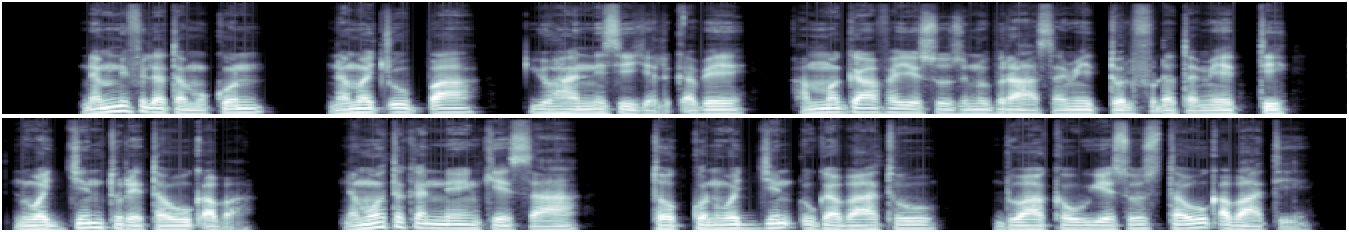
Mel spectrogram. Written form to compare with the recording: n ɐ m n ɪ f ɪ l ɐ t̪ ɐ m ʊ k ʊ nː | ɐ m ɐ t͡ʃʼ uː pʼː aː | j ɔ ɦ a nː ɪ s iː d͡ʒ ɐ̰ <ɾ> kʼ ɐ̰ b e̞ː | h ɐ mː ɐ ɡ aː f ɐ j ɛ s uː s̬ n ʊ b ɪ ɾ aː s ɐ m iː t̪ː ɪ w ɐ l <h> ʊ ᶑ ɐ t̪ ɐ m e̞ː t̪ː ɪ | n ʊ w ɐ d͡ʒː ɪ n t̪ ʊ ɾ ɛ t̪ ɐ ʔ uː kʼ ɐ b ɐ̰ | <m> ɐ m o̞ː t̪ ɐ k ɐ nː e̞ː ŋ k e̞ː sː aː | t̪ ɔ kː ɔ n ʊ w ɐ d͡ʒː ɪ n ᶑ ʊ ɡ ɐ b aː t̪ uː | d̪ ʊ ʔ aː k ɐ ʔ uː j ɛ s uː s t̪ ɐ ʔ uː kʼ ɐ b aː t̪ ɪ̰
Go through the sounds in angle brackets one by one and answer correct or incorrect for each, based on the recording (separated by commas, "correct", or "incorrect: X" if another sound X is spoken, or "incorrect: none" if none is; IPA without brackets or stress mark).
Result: incorrect: l, incorrect: f, incorrect: n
